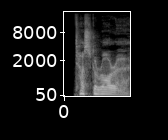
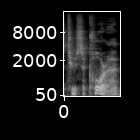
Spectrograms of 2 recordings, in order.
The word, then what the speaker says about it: Tuscarora: And another fan came up with this correction, and I want to apologize to the students, staff, alumni of Tuscarora High School. Apparently, I pronounced it as Tusacora because I misread it and repeated that mispronunciation, you know, when talking about Daniel Chica's history.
